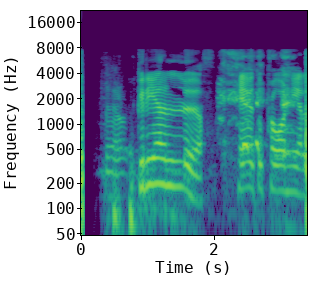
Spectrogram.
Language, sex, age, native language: Icelandic, male, 18-19, Icelandic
